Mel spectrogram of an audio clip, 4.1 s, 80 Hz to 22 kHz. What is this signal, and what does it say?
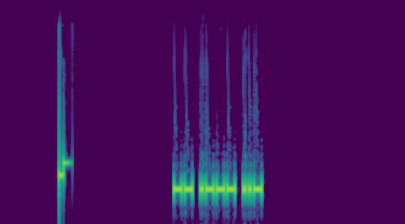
Morse code, heard as a keyed tone, about 46 wpm, 700 Hz. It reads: MJU
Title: USA Call Sign Postfixes - 3 Letters 45wpm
